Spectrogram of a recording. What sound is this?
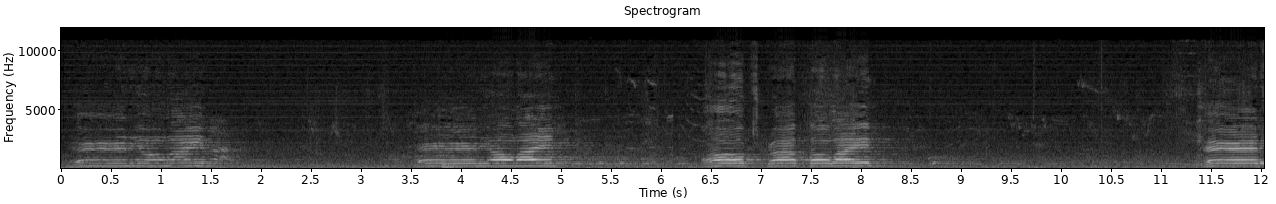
old iron2 part1
rag bone mane plying his trade
bone, lutterworth, man, old, rag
